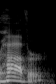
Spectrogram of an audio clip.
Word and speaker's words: Havre: How do you pronounce that? Havre. Havre or Havre?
